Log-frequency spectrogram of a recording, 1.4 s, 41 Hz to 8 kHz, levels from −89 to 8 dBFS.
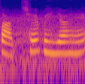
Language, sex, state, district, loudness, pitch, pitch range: Hindi, female, Uttar Pradesh, Ghazipur, -18 LUFS, 290 Hz, 285-315 Hz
